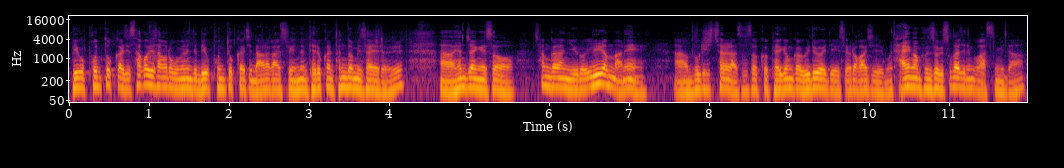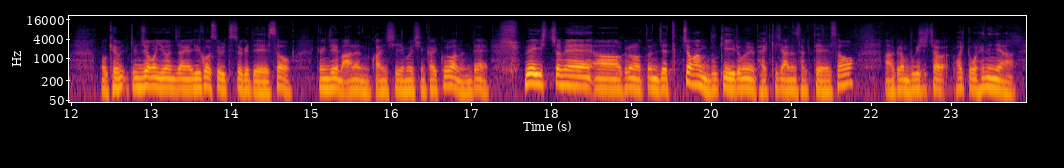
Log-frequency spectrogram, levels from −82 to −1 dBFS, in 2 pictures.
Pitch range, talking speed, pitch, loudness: 105-125 Hz, 405 characters per minute, 115 Hz, -22 LUFS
